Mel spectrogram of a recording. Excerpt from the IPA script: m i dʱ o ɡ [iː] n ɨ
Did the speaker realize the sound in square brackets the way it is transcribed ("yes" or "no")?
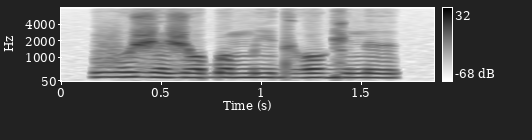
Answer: no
